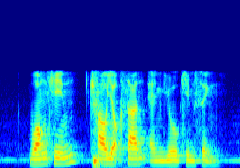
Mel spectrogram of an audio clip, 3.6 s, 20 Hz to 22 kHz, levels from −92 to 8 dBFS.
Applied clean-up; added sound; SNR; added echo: none; Snare drum; 10 dB; none.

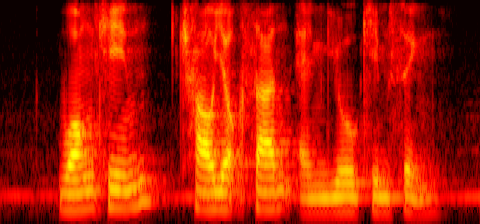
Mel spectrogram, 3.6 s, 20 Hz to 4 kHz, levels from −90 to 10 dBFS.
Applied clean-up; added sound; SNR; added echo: none; none; none; none.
